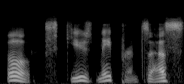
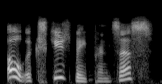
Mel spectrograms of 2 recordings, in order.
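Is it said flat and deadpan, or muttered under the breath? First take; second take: muttered; deadpan. First: It is muttered quietly under the breath. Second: It is said in a flat, deadpan voice.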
